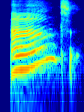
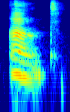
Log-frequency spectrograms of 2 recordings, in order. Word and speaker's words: aunt: Where do I put aunt? Be careful with pronunciation. Aunt. The U is not, is silent. It's not aunt. Aunt.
